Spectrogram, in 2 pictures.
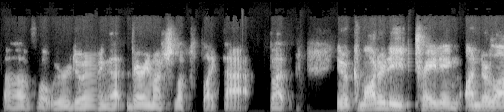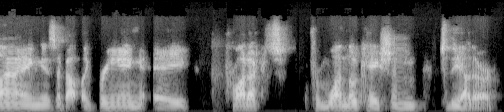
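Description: A man's voice: fairly low pitch, a bit bright, poor audio. A man in his thirties, a podcast guest, answering casually and hesitantly, full of "you know" and "like". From United States.

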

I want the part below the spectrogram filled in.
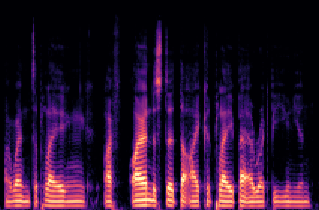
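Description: A young Englishman talks through his rugby years as a podcast guest, lively and joking. His voice sits a little low. It is recorded dry and close, with no room sound. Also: brisk, clear, resonant tone, no echo. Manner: animated storyteller, acts out quotes with jokes and laughs. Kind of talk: casual storytelling chat.

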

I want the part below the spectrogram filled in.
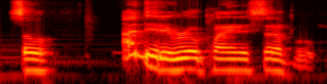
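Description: A man's voice: fairly high pitch, animated, moderate pace, warm tone, soft background music. A young adult man co-hosting a podcast, telling a story in a loose, slangy, profane way full of fillers. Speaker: podcast co-host. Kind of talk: casual storytelling chat.

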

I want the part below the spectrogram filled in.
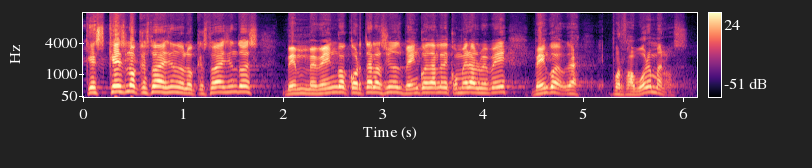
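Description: A man's voice: sits high, lively intonation, rapid-fire, in a large hall. A male pastor preaching a sermon, scolding his congregation and asking them questions he answers himself. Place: church hall.

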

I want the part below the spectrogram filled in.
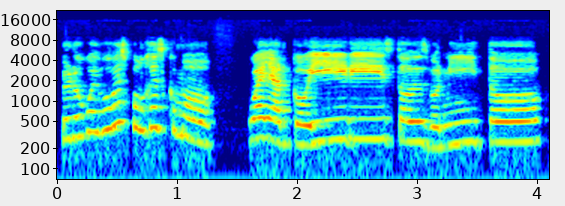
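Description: High-voiced Mexican woman, slangy chat. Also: normal speed, a little mellow, muffled recording. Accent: Mexican Spanish. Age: 20s. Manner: enthusiastic, slangy and frank. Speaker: podcast co-host. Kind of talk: casual chat.

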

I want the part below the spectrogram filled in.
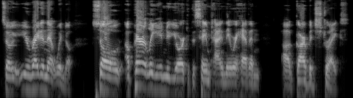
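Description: A middle-aged man talks through a movie with a co-host in loose, casual chat. His delivery wanders, full of fillers, restarts and cheerful swearing, and his pitch sits in an ordinary middle range. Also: normal speed, a bit bright. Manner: rambling, profane, many fillers and restarts. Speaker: podcast co-host.

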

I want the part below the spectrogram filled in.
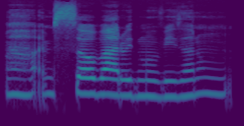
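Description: A woman co-hosting a casual podcast chat, excitable and quick to laugh. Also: a little high, dry recording, studio quality. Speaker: podcast co-host.

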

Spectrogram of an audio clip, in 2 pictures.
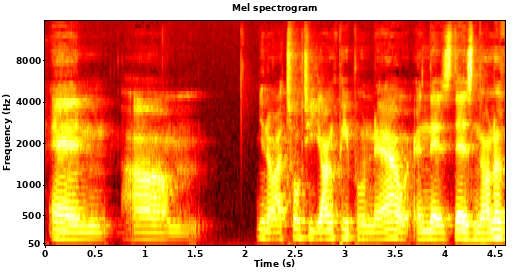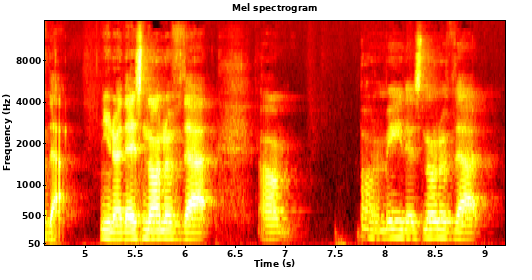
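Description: A man's voice: mid-range voice, little pitch movement, measured pace. Man in an echoey room. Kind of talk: casual podcast conversation.

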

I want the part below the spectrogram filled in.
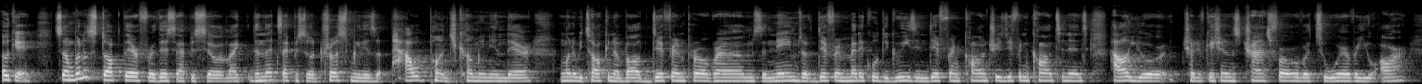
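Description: A fast-talking man from outside the US, with few pauses, advises premed students on his podcast in a casual monologue. His fairly high voice is level and darkish, and he's earnest and emphatic, often repeating words for stress. A handheld recorder mic picks him up.

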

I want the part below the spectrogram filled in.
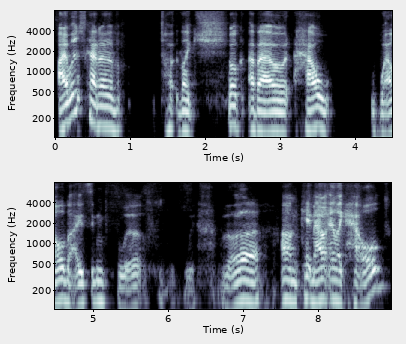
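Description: A man's voice: medium pitch, slow pace. A man from Canada co-hosting a podcast, chatting in a rambling, joking way with frequent restarts. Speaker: podcast co-host. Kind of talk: casual chat.

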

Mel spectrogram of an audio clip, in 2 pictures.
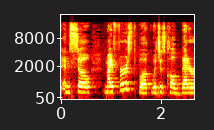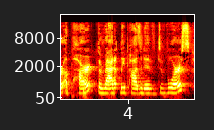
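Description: A woman with a New York accent, a divorce mediator talking in a rambling, chatty way on a podcast interview. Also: a little high. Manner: chatty, rambling, self-deprecating laughs.

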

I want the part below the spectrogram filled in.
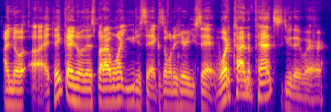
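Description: A man's voice: fairly low pitch, very animated, quick pace, gravelly. A man co-hosting a podcast in casual chat, laid-back and opinionated, often restarting his sentences. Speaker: podcast co-host.

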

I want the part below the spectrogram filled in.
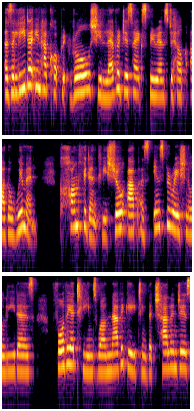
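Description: Here a podcast host with a dark-toned, mid-range voice reads out scripted introductions. She then interviews her guest with a series of questions.

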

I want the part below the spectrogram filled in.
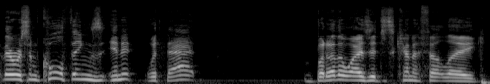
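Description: A man's voice: high-pitched, a bit bright. A man in a casual film discussion, talking in a rambling way and acting out imagined quotes as he goes. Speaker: movie review panelist.

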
